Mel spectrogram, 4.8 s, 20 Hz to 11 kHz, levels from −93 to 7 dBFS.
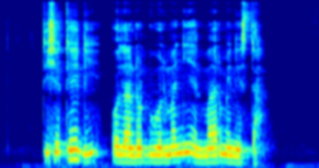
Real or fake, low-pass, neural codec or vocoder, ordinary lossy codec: fake; none; vocoder, 22.05 kHz, 80 mel bands, Vocos; none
